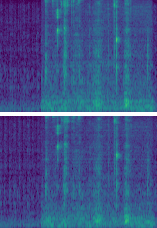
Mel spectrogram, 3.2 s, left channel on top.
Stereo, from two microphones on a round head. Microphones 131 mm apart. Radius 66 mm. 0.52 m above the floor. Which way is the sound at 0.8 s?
50° left (ahead or behind).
